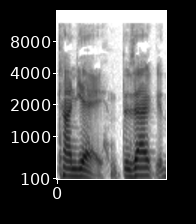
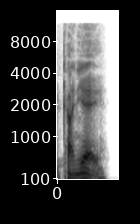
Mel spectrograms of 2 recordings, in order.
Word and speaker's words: Kanye: And you pronounce it Kanye. That's correct, correct? – I don't think there's the wrong way to say it, but definitely people in his circle would say Kanye.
